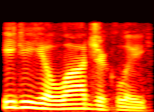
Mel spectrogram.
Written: etiologically

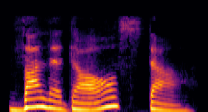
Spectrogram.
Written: Valle d'Aosta

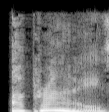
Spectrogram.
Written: apprizer

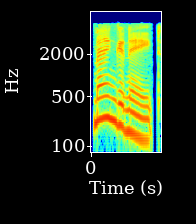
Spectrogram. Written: manganate

